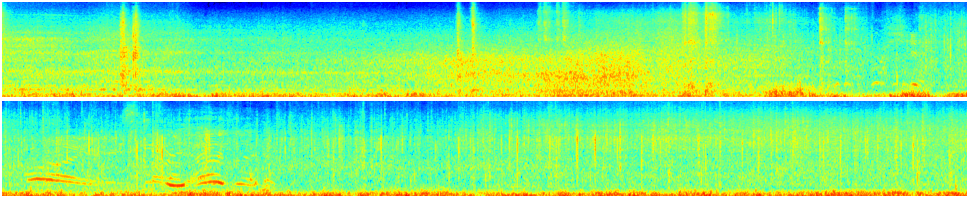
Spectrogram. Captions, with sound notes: *Laughs* Shit Slippery as man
